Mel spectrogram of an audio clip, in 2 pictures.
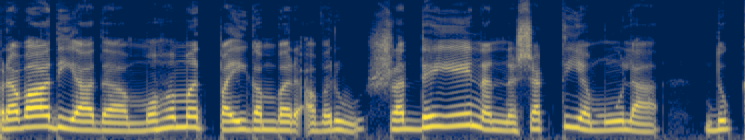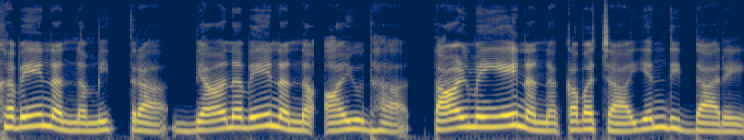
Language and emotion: Kannada, neutral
